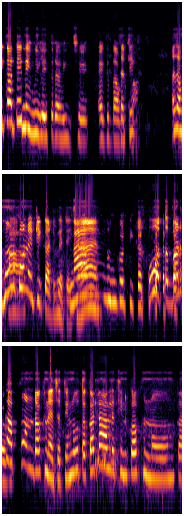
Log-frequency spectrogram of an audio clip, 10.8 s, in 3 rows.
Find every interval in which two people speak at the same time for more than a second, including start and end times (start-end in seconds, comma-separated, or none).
5.0-7.4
